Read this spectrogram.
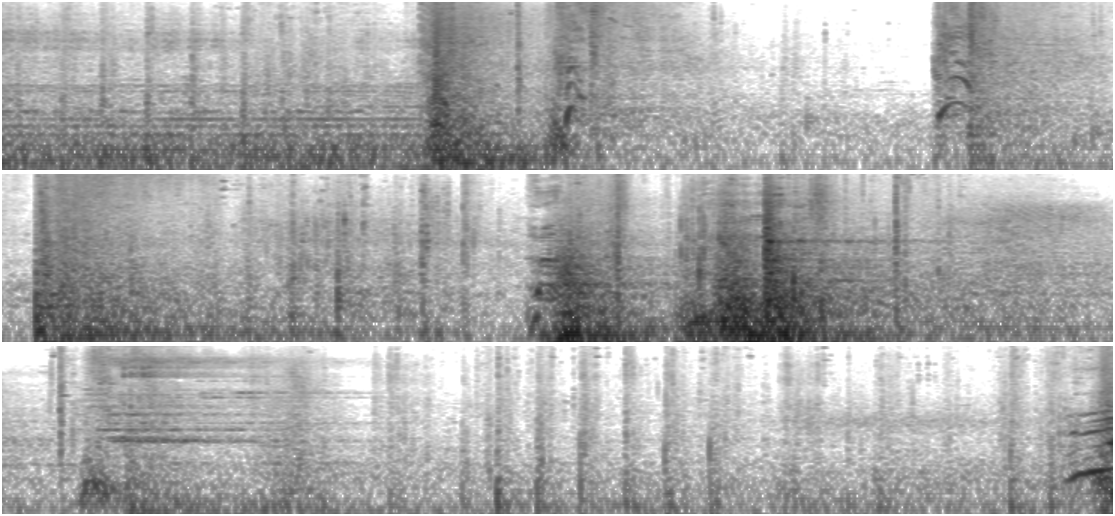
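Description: Heavy footsteps crunch on stone.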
